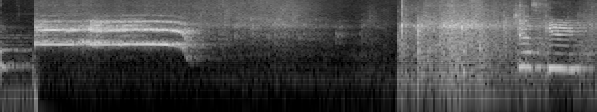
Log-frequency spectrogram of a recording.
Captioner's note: screaming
